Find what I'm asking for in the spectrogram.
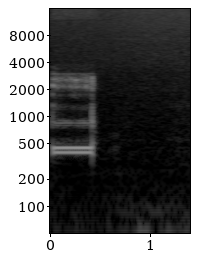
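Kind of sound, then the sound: signal or alarm, telephone dialing tones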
